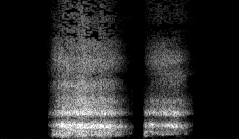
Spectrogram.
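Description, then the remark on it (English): Someone blows their nose in two loud, hissing bursts: a long forceful blow followed by a shorter one after a brief pause, with no talking. “I'll just blow my nose.”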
